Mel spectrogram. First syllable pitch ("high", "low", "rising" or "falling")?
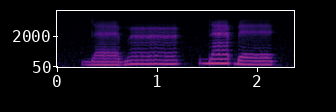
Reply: low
